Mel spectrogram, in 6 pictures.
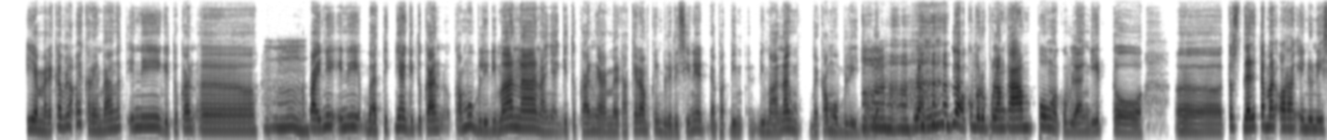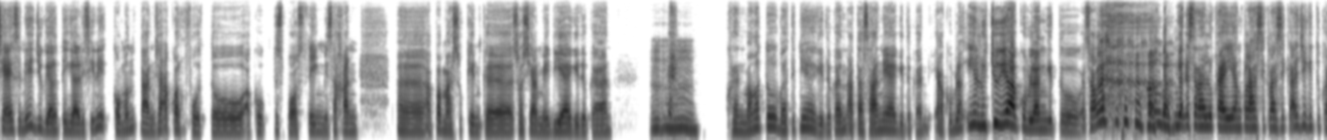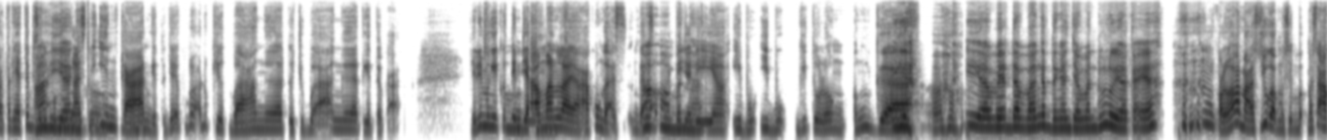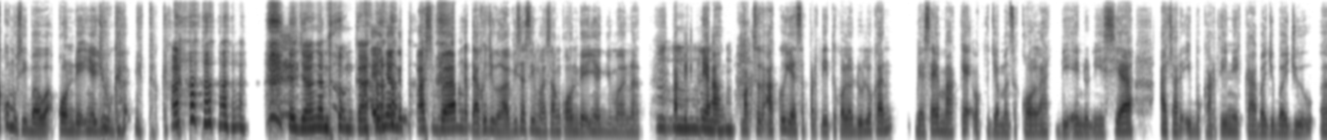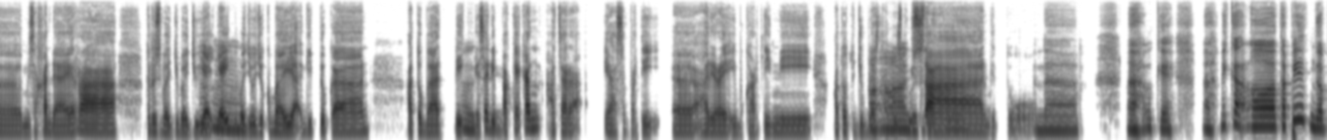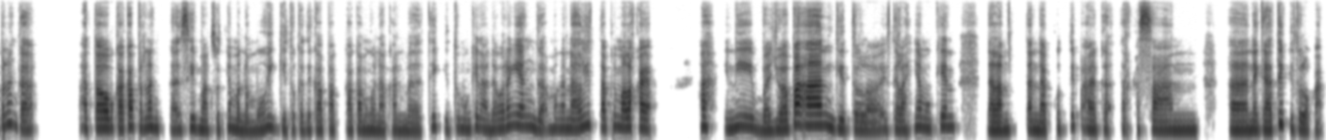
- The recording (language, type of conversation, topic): Indonesian, podcast, Apa inspirasi gaya dari budaya Indonesia yang kamu gunakan?
- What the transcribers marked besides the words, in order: laugh; laugh; in English: "cute"; chuckle; chuckle; laughing while speaking: "juga gitu kan?"; laugh; laughing while speaking: "dong Kak"; laugh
